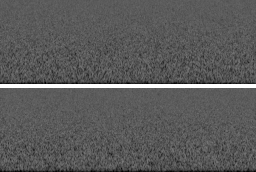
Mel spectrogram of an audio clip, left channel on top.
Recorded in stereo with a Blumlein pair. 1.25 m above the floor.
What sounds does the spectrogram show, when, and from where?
Only background noise.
